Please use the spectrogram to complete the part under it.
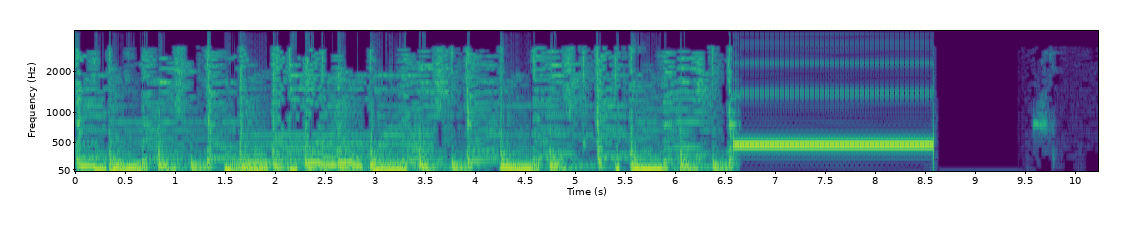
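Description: A telephone line during a call transfer: band-limited phone-line music plays, then gives way to a single steady ring tone of about two seconds, followed by a brief faint blip.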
